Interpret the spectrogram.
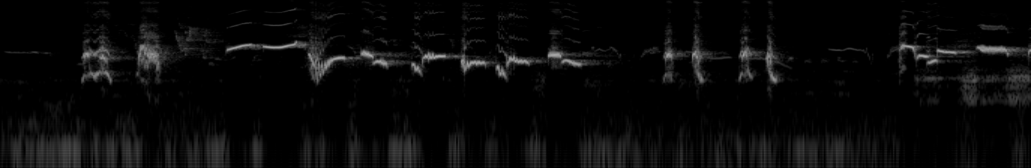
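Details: Oriental magpie-robin, the kacer, a home bird whose song is used to coax singing: harsh sharp notes, a sustained whistle, then a quick run of wavering whistles, more clicks, and a final scratchy phrase.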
